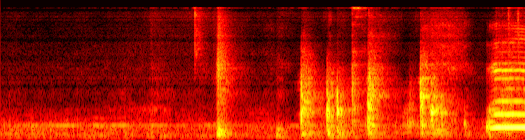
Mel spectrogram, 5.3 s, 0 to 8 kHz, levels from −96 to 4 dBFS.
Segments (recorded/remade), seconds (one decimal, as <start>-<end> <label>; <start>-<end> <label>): 0.0-5.3 remade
